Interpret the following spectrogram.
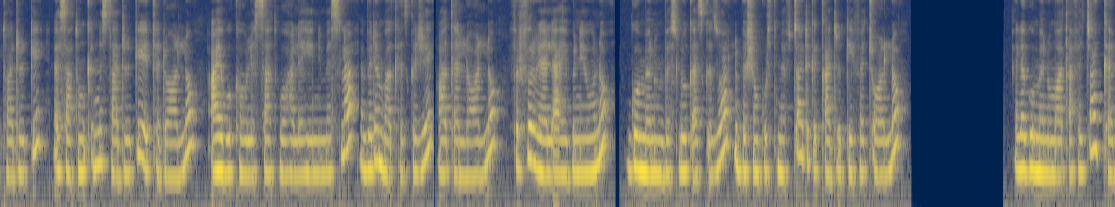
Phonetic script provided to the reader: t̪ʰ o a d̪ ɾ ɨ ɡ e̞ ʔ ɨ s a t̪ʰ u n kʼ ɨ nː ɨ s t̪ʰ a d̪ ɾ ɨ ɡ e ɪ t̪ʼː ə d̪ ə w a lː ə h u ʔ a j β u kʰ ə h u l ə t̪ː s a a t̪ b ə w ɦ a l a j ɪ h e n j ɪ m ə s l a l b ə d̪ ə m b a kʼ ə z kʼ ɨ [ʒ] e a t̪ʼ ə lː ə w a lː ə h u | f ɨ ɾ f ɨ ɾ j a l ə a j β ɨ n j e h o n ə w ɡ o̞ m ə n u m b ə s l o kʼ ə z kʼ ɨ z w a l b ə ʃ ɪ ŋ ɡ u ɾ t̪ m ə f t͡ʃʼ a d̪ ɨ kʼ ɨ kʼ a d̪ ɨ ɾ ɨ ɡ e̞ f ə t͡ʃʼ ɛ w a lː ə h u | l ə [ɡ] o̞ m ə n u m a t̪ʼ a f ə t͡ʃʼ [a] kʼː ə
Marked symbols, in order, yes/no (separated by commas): yes, yes, yes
